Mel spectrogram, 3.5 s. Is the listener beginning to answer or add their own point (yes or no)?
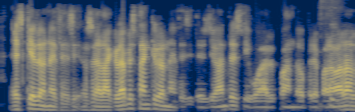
no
